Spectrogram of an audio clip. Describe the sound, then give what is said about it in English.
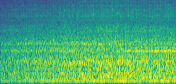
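Steady idling of a red tour bus engine parked beside a city plaza near an outdoor stage, a constant low rumble with a faint steady hum, even in loudness throughout, with no talking. “A red tour bus pulled up beside Miller Plaza. The bus sat idling near a stage”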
